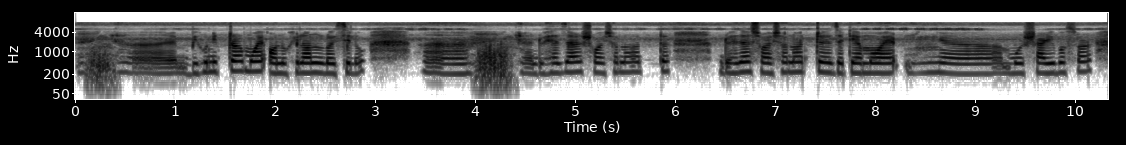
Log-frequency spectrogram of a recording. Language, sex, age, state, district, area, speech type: Assamese, female, 18-30, Assam, Lakhimpur, rural, spontaneous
